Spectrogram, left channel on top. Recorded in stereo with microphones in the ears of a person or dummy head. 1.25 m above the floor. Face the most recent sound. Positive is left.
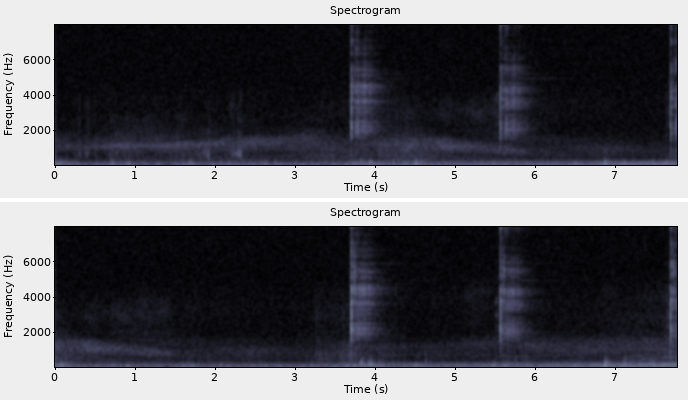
turn(degrees=-25)  # may be behind; listen again after turning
